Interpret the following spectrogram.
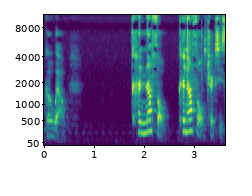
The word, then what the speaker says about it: Knuffle: Knuffle is what Trixie says, so I guess that's the right answer, but I always say Nuffle.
